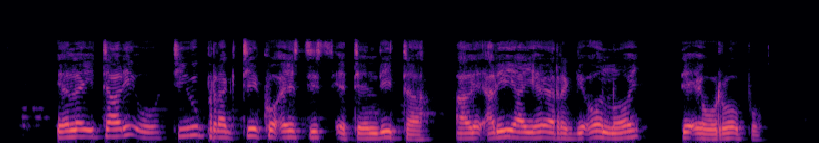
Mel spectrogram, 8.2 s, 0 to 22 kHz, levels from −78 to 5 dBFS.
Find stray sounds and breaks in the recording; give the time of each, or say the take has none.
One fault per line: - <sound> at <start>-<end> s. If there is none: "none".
none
